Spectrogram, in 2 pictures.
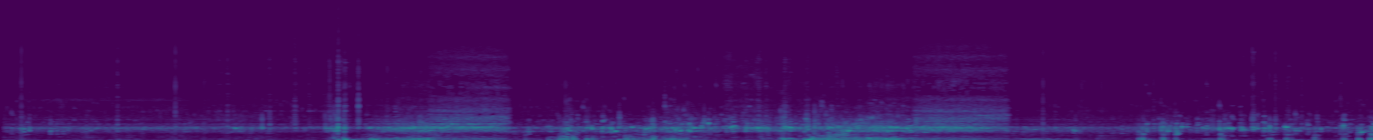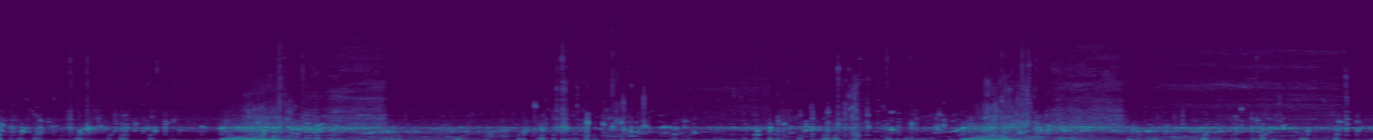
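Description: Underwater sound heard through a diver's camera: a steady water rush with a constant high hum, broken every several seconds by louder gurgling bursts of bubbles.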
